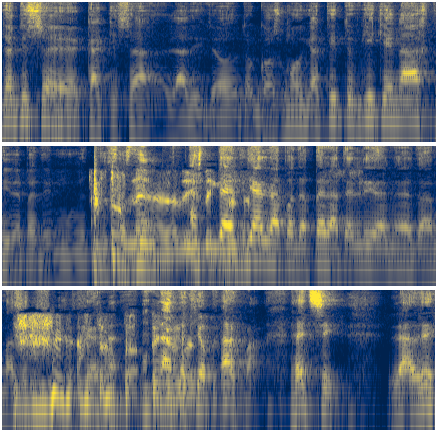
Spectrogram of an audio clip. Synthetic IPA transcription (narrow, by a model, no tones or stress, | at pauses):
ðe̞nd̪uskɐcisɐðilɐðit̪ot̪o̞ɡo̞zmo̞ʝɐt̪it̪uvʝiceenɐɐxt̪iɾe̞pe̞ðimu | t̪iɐsiɐstieðʝelɐpoðope̞ɾɐt̪e̞lioenet̪oɾɐmɐzo | enɐt̪oçopɾɐɣmɐ̰e̞t͡si | ðilɐði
